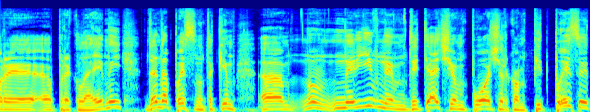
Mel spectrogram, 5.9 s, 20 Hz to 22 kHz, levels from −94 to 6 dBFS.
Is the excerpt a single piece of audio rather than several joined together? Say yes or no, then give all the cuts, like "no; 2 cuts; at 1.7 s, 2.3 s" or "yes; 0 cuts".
yes; 0 cuts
